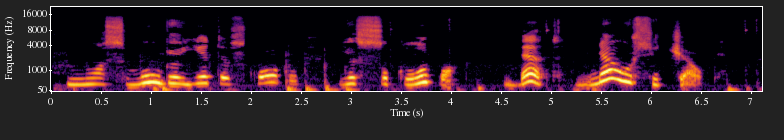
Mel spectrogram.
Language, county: Lithuanian, Vilnius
